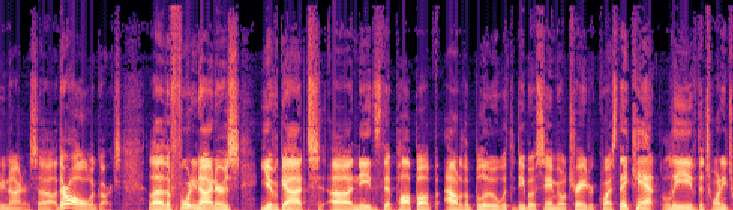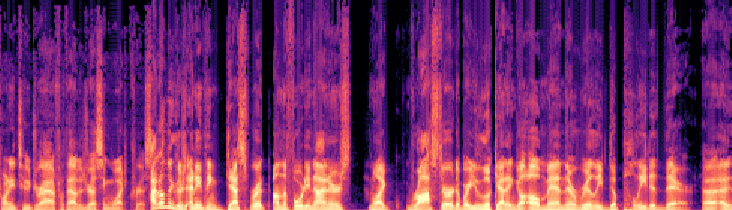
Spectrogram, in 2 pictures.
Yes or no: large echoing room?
no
